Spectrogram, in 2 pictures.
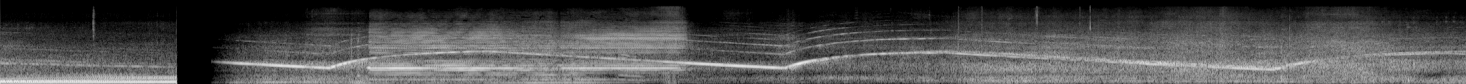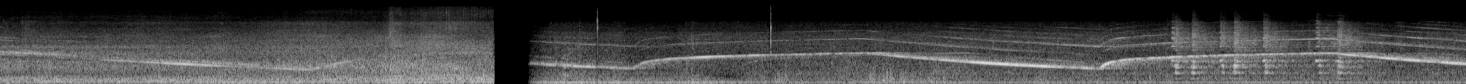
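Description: Fire truck sirens wailing, each cycle rising quickly and falling more slowly in pitch about every four to five seconds, with long air horn blasts over the siren. The sound cuts out suddenly twice, coming back each time as another siren.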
